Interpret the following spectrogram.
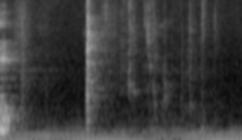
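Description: Honey being added to a smoothie in a blender jar: a single sharp click about a second in, then a few faint taps, over a steady low hum.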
